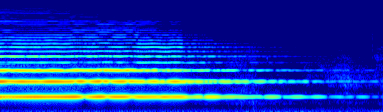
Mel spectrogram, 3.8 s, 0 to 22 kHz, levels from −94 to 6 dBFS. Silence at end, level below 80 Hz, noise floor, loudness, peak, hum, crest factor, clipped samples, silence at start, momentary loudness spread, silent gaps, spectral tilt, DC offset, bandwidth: 1.05 s; -82 dBFS; -63 dBFS; -23 LUFS; -10 dBFS; none; 14 dB; under 0.1%; 0 s; 17 LU; none; 0.5 dB/octave; under 0.1%; 7 kHz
